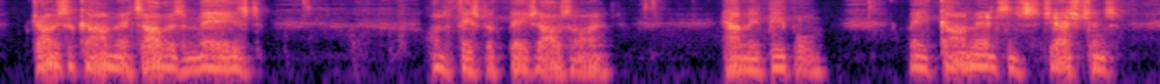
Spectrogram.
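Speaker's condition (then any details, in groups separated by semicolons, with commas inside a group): Neck cancer with tracheostomy, speaking valve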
